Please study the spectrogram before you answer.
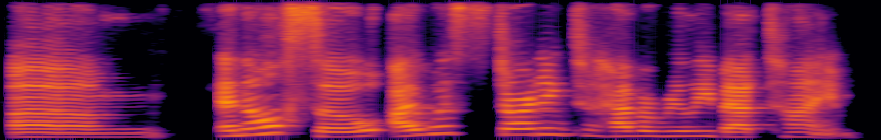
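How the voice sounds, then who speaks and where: High-voiced Chilean-born woman, candid guest. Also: animated, a little slow. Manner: talkative, candid, frequent restarts and "you know". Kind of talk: casual interview conversation.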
